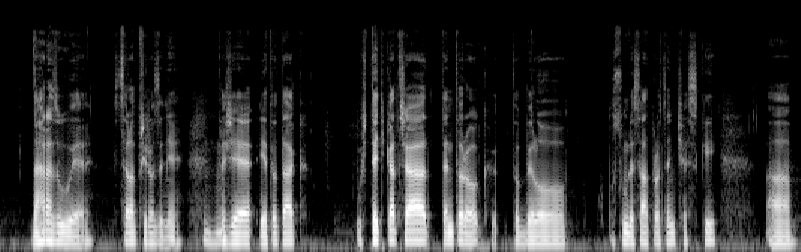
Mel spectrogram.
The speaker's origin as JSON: {"language": "Czech", "region": "Moravia", "country": "Czechia", "said": "protože jak jsem z Moravy, mám fakt jako kousek Slovensko. Dejme tomu 20 kilometrů od hranic, tak jsem trošku jako Slovák v podstatě."}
